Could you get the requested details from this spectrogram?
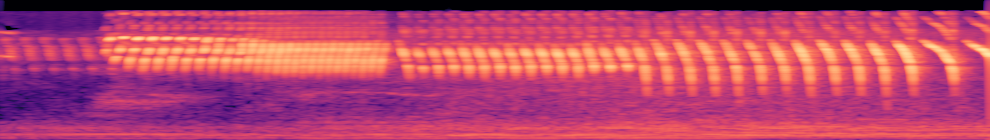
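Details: Spanish Timbrado canary singing a training song: soft notes, then a loud dense buzzing trill, followed by a long run of quick clipped notes that gradually slows, with faint low background hum.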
